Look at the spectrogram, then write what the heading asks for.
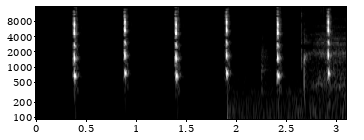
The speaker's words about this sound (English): cue the clock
